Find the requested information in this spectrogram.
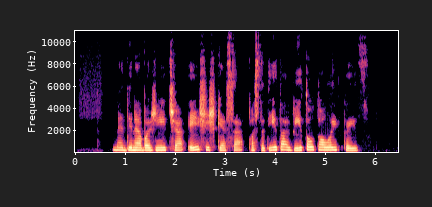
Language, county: Lithuanian, Klaipėda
